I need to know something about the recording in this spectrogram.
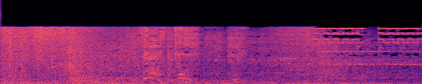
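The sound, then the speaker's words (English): Detective Thomas Craven's telephone rings with a bright, warbling electronic trill that stands out toward the end, sitting over a dense, noisy background with people talking. “Craven's phone.”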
